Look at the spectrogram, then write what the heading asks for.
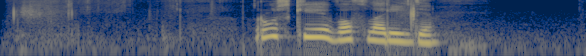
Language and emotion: Russian, neutral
